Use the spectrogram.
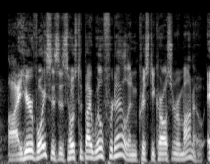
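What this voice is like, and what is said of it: Announcer voice. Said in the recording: “that was my announcer voice.”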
